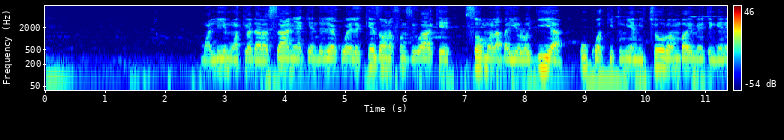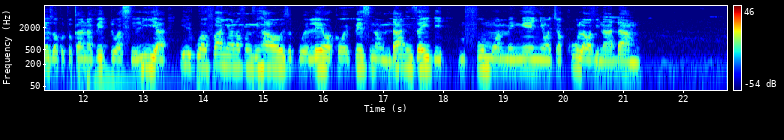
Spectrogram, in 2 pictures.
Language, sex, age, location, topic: Swahili, male, 25-35, Dar es Salaam, education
